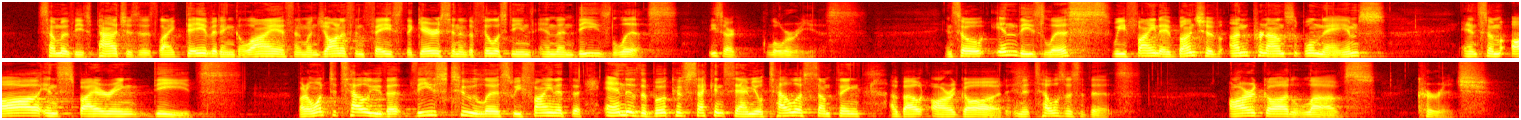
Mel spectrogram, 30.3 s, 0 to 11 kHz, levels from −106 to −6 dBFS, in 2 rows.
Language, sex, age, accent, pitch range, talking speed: English, male, 40-59, American, 135-175 Hz, 150 wpm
